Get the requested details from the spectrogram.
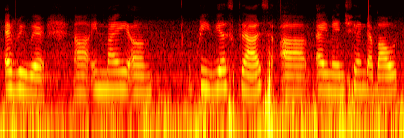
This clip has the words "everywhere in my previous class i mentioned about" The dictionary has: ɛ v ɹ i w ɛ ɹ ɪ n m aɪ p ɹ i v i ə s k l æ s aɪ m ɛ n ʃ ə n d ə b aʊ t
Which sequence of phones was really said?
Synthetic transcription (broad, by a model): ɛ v ɹ i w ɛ ɹ ɪ n m aɪ p ɹ i v i ə s k l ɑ s aɪ m ɛ n ʃ ə n d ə b aʊ t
